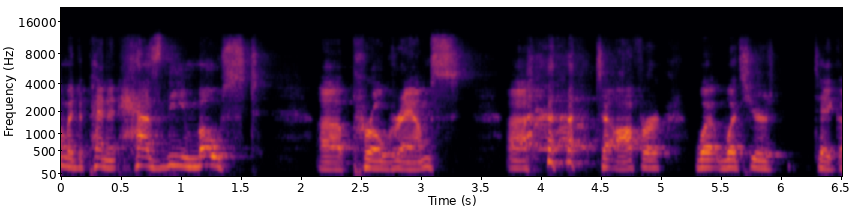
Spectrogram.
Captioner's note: chuckling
